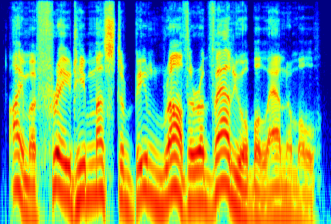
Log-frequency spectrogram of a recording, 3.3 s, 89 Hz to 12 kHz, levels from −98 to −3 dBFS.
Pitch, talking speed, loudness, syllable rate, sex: 135 Hz, 180 wpm, -16 LUFS, 5.2 syllables/s, male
